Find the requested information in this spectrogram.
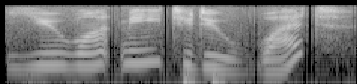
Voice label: "you want me to do what", sultry; tactics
